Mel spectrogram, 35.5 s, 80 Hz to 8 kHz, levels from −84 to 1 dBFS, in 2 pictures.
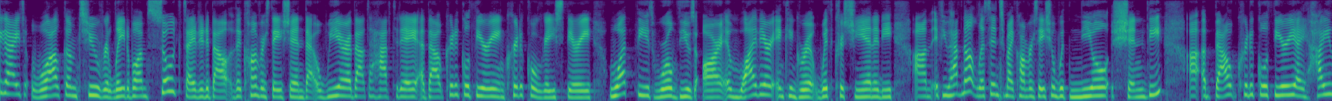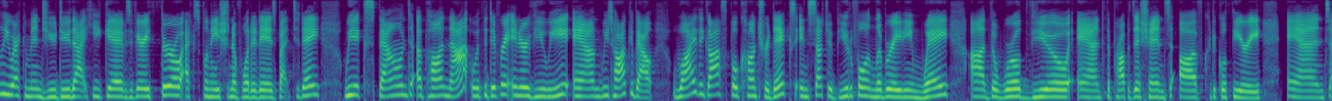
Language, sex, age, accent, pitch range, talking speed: English, female, 20-39, American, 210-255 Hz, 170 wpm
